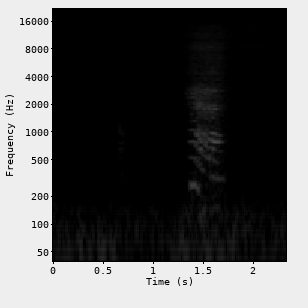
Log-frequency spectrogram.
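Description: Near silence: room tone, with one brief, faint vocal sound about one and a half seconds in.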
